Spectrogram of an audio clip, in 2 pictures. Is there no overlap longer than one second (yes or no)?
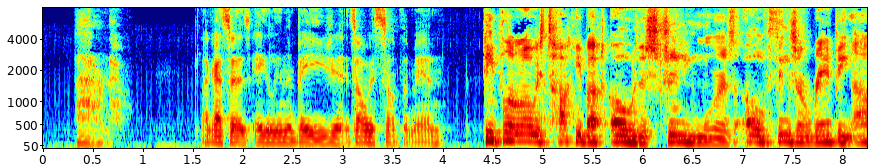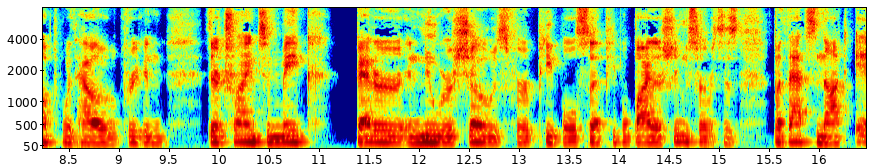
yes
